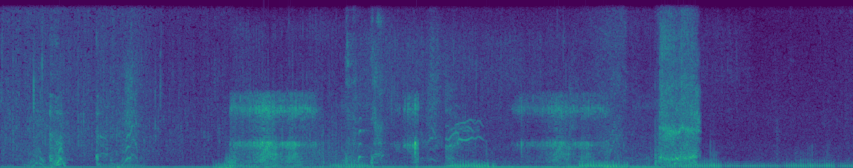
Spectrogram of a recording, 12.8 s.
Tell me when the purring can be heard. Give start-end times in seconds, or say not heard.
0.0-12.7.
